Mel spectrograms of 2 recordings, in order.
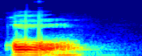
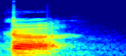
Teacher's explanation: huruf kof itu nggak boleh keluar udara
